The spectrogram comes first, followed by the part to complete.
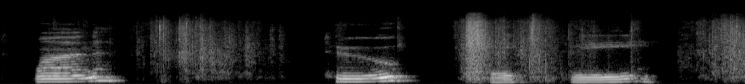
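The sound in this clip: Pages of The Record, Stockton's main newspaper, crinkle and rustle as they are leafed through. Short papery bursts fall between stretches of a voice talking.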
